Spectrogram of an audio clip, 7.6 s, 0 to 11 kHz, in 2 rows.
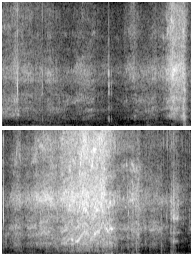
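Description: Durango 1/10-scale electric off-road RC buggy driving on a dirt track: electric motor whine and tyres scrabbling on the dirt. The sound swells as the buggy comes close, loudest about five to six seconds in, with short rising whines as it accelerates and a sharp click a little before four seconds.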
